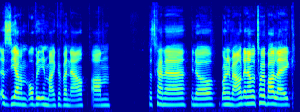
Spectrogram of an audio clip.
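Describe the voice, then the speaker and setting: Bright, sharp tone from a woman of medium pitch, at a fairly quick pace. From Denmark. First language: Danish. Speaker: streamer. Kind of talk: casual chat. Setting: live stream. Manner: halting, many fillers and restarts.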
